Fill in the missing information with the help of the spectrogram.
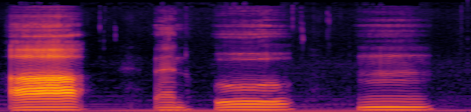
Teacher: as we started closing the lips it went into ooh and then we closed it fully it became M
